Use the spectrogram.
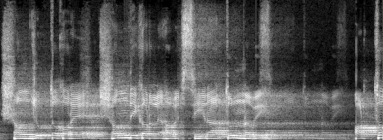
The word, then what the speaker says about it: সিরাতুন্নবী: মিলাদুন্নবী আলিফ লাম লেখায় আসবে পড়ায় আসবে না সিরাতুন্নবী যেমন বাংলাতেও দুই শব্দ সন্ধি হলে অক্ষর লেখায় আসে অনেক সময় উচ্চারণে আসে না যেমন বিদ্যা একটা শব্দ আলো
